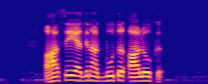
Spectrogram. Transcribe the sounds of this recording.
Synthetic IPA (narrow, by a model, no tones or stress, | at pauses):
a̰ɦaseːæd̪inəad̪̚bʱuːt̪əʔaːloːkə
